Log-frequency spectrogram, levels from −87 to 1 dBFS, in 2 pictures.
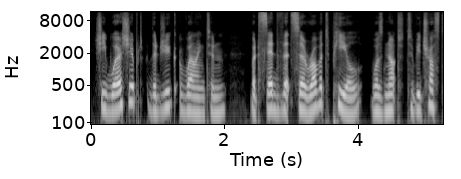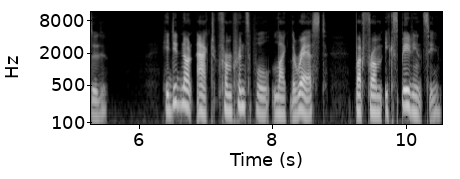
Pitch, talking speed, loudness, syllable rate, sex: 170 Hz, 165 wpm, -23 LUFS, 4.7 syllables/s, female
